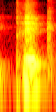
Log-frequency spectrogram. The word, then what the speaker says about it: pique: my interest wrong, because they use the word pique as in peeking over something, but that's not the right word. The word is actually pique, and it's spelled Pique, and it means to arouse or to raise.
